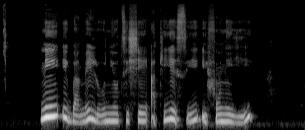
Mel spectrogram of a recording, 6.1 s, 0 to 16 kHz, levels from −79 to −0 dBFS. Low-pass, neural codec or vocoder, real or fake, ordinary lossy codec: 14.4 kHz; vocoder, 44.1 kHz, 128 mel bands every 256 samples, BigVGAN v2; fake; none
